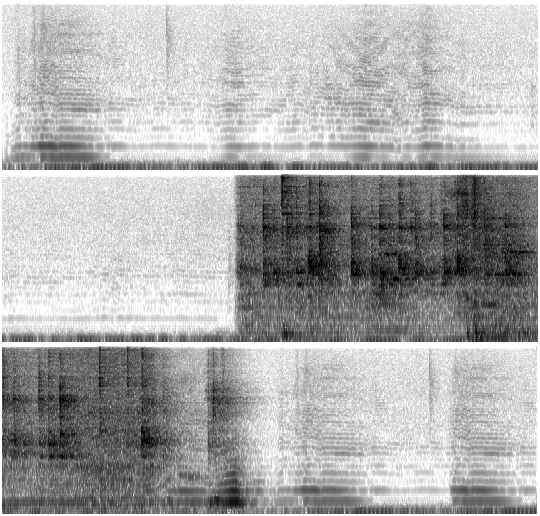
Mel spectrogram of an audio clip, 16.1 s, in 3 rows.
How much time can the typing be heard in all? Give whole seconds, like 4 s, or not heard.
5 s.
